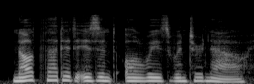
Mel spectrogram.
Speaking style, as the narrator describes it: he added gloomily

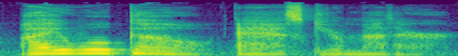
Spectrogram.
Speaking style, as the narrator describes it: Esperanza whispered to her

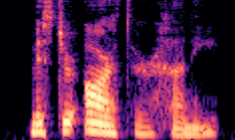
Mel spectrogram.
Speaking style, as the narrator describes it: said Atticus, gently correcting me

